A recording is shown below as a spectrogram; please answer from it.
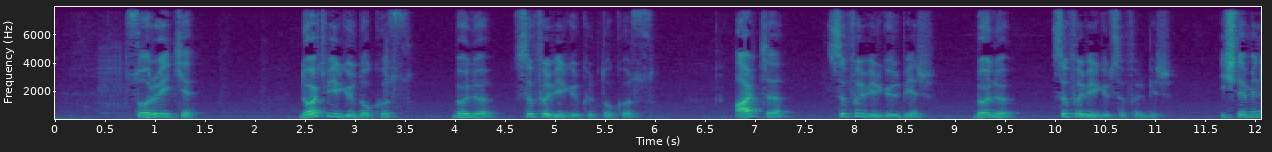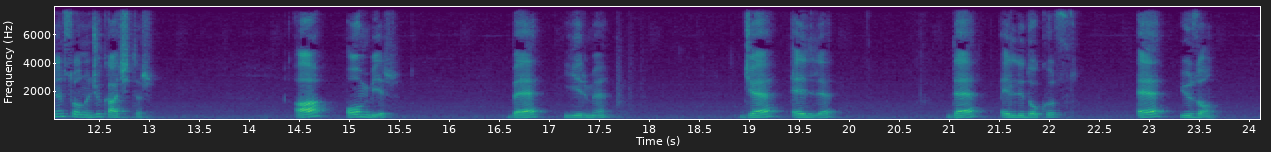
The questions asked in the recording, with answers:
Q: İşleminin sonucu kaçtır?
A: Doğru yanıt B şıkkı.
